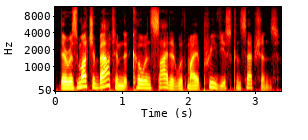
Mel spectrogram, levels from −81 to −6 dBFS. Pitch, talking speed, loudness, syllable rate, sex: 135 Hz, 195 wpm, -19 LUFS, 5.6 syllables/s, male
